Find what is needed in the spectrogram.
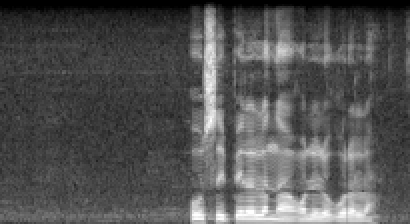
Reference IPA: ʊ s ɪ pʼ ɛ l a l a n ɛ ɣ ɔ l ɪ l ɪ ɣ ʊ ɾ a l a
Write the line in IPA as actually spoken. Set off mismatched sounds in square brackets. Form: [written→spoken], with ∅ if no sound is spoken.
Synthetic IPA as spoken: ʊ s ɪ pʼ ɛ l a l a n [ɛ→a] ɣ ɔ l ɪ l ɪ ɣ ʊ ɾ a l a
